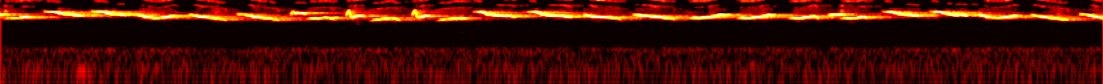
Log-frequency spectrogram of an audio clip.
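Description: Lesser seed finch singing a long, unbroken run of clear, fluty whistles that slide up and down, about four notes a second, over a faint low rumble.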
